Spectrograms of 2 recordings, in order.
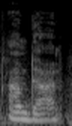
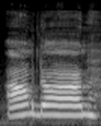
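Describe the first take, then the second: First: Soft, low and drained; worn-out murmur. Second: Loud exasperated cry. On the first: Speaker to her viewers, quietly giving up. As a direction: let it drop away, spent. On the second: Speaker to her viewers, loudly exasperated. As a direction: blurt it out, fed up. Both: Real, not acted.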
